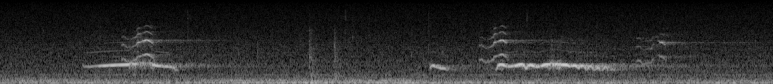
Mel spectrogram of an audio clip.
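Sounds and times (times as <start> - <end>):
two tawny owls: 0.9 - 2.9, 4.1 - 7.7.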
